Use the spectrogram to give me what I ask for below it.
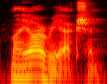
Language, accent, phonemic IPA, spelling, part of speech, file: English, US, /maɪˈjɑː(ɹ)ɹiˈækʃən/, Maillard reaction, noun, En-us-Maillard-reaction.ogg
- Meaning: The condensation reaction of an amino acid and a reducing sugar, followed by polymerization to form brown pigments - melanoidins; one of the causes of browning during cooking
